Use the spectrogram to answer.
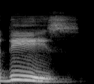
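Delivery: দিস drawn out as "theeez", long ee; pronunciation of these. Shown as a demonstration. Teacher modelling the word for students, slow pronunciation demo. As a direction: stretch দিস slowly, ending in a z like in জিম. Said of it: "এটা উচ্চারণ হচ্ছে".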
